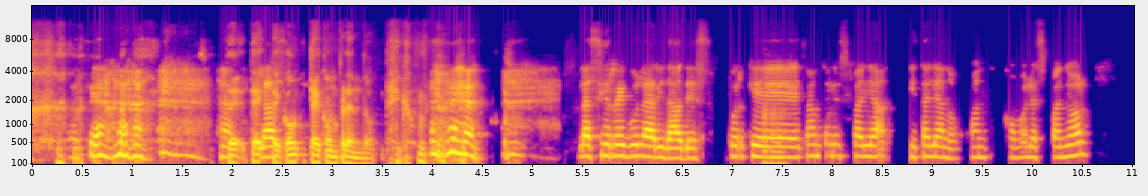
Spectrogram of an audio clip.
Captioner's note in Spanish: risas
